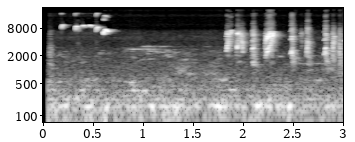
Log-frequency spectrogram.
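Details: Canary during a pengembunan (dew-exposure) session: a few very high thin chirps at first, then after a quiet pause a burst of sharp, rapid high notes with scratchy edges over low background hum.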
